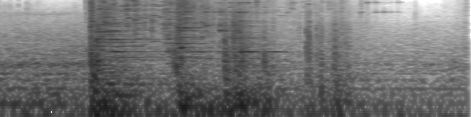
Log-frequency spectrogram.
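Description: Glass shatters loudly.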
